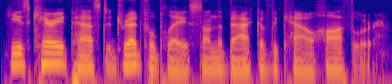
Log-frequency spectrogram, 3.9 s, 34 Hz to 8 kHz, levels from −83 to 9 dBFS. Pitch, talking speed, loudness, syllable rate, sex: 95 Hz, 215 wpm, -20 LUFS, 5.2 syllables/s, male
